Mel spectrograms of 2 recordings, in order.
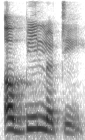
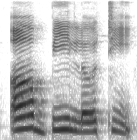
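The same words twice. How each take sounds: First: ability as one joined word, बि stressed; connected ability with weight on बि; stress on second syllable. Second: ability slowly, syllable by syllable, बि stressed; slow, separated ability with weight on बि; stress on second syllable. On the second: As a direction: break up ability, leaning on बि. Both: Shown as a demonstration. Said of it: "बी के ऊपर stress है".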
